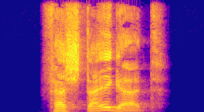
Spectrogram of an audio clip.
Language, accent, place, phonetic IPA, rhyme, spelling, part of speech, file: German, Germany, Berlin, [fɛɐ̯ˈʃtaɪ̯ɡɐt], -aɪ̯ɡɐt, versteigert, verb, De-versteigert.ogg
- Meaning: 1. past participle of versteigern 2. inflection of versteigern: third-person singular present 3. inflection of versteigern: second-person plural present 4. inflection of versteigern: plural imperative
